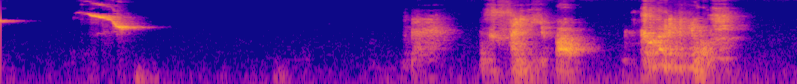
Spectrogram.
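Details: A pet parrot that talks and swears with its owner gives one high downward-sliding whistle, then harsh, raspy, speech-like squawks in three bursts.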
